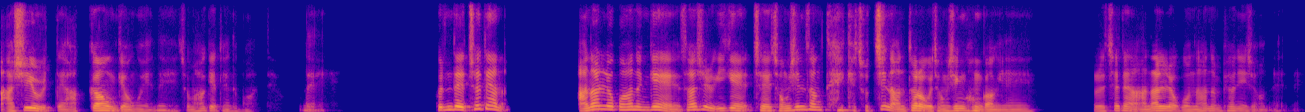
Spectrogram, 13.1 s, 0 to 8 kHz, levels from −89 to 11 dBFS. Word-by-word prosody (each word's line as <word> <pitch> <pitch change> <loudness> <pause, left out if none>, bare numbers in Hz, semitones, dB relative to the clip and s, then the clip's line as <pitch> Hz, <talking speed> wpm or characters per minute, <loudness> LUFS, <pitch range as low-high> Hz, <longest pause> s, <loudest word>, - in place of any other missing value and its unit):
아쉬울 120 +4 +3
때 100 - -8
아까운 135 +9 +2
경우에 95 -3 -6
네 145 -10 -13
좀 100 +1 -14
하게 135 +3 -7
되는 95 -3 -16
것 90 - -24
같아요. 85 - -31 0.2
네. - - -16 1.1
근데 205 +2 +6
최대한 255 -2 +1 0.7
안 - - +4
하려고 220 -3 +3
하는 200 -2 0
게 205 -1 +3
사실 200 -6 0
이게 145 -1 -1
제 145 -3 0
정신상태에 195 +7 -2
이렇게 160 -3 -5
좋지는 220 - 0
않더라고요 110 +2 +3
정신 120 +6 -2
건강에. 95 -7 -4 0.6
그래서 110 0 -8
최대한 145 -6 -2
안 105 - -3
하려고는 120 -7 0
하는 130 -1 -8
편이죠. 110 -7 -11
네네. - - -27
135 Hz, 355 characters per minute, -22 LUFS, 110-185 Hz, 1.1 s, 근데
